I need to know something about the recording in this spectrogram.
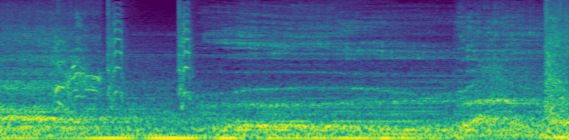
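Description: Cartoon sound effects: a loud low rumble throughout, with grunting and roaring vocalizations layered over it and two sharp clicks about one and one and a half seconds in.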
